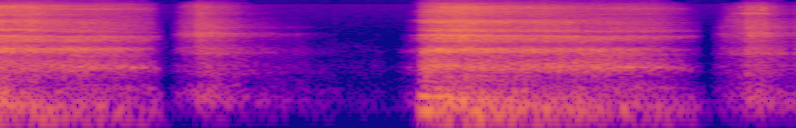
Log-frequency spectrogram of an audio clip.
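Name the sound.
imitated heavy breathing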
